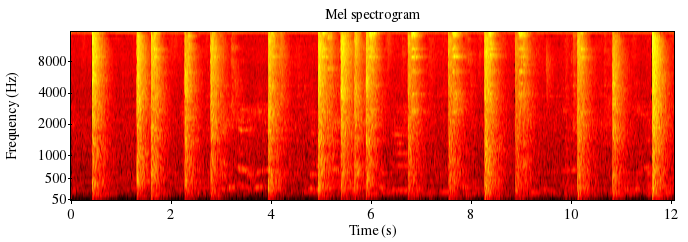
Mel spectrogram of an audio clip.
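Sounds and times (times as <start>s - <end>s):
punches thudding on heavy bag: 0.4s - 3.0s, 7.6s - 9.2s.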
